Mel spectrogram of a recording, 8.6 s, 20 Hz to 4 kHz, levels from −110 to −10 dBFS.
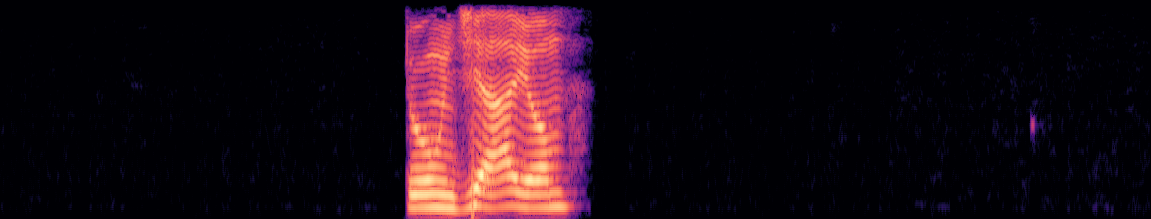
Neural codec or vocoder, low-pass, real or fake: none; 3.6 kHz; real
